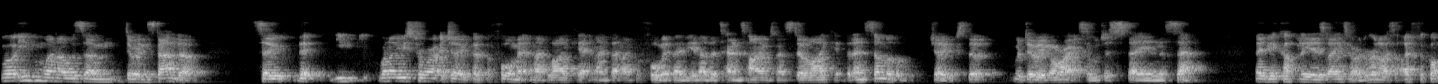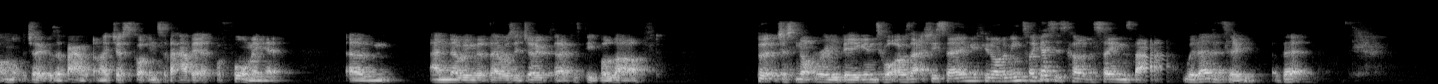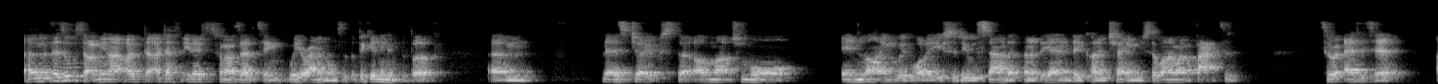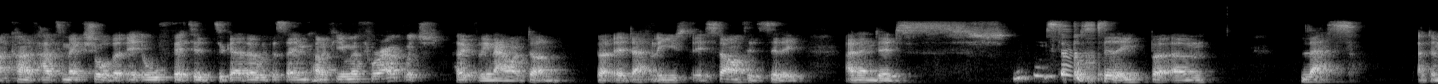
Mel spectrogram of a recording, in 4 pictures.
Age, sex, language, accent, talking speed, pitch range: 20-39, male, French, British, 235 wpm, 100-125 Hz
